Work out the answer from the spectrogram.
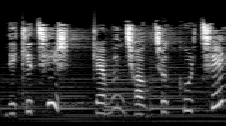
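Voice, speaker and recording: Snobbish cartoon rich kid played by a woman, very high, taunting and haughty, over background music. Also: sing-song, slow pace, full character voice. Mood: boastful, scornful. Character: boastful, snobbish rich little girl who mocks the poor. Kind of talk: children's fairy-tale cartoon voicing. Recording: long reverb, music bed.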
